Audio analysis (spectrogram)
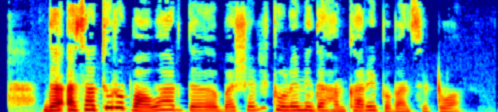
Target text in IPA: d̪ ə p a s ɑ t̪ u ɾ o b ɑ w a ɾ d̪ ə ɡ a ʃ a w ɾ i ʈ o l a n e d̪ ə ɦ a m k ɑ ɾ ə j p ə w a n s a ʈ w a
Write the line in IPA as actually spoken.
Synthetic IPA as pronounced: d̪ ə ʔ a s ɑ t̪ u ɾ o b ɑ w a ɾ d̪ ə b a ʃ a ɾ i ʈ o l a n e d̪ ə ɦ a m k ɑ ɾ ə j p ə b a n s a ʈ w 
